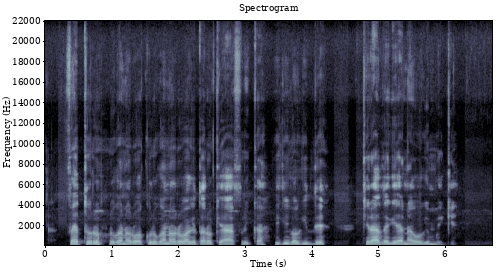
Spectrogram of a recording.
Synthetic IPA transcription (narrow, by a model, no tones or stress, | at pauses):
fɛtoɾoɾoɣanɔɾwakuɾoɣanɔɾowaɣetaɾokeaːfɾḭkaɣiɣiɣɔɣiðe | keɾaðɛɣɛanaoɣemwike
